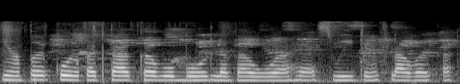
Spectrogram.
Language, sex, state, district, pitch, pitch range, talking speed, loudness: Hindi, female, Gujarat, Valsad, 195 Hz, 185-200 Hz, 170 wpm, -16 LUFS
